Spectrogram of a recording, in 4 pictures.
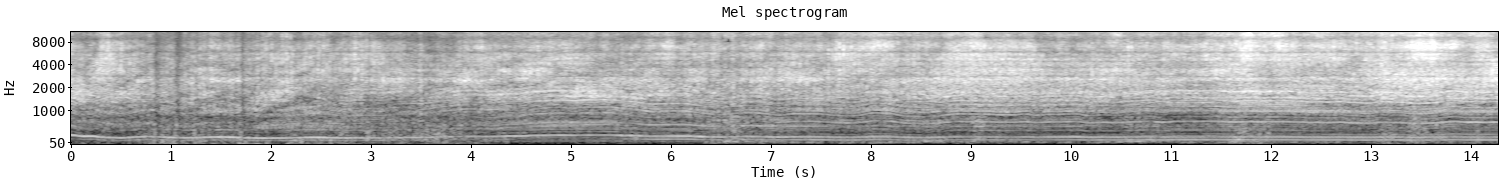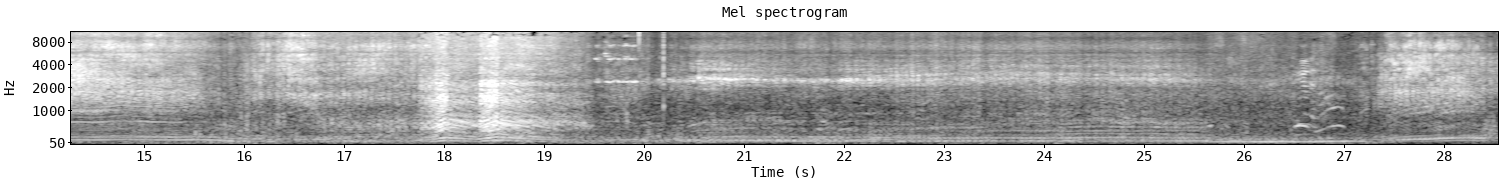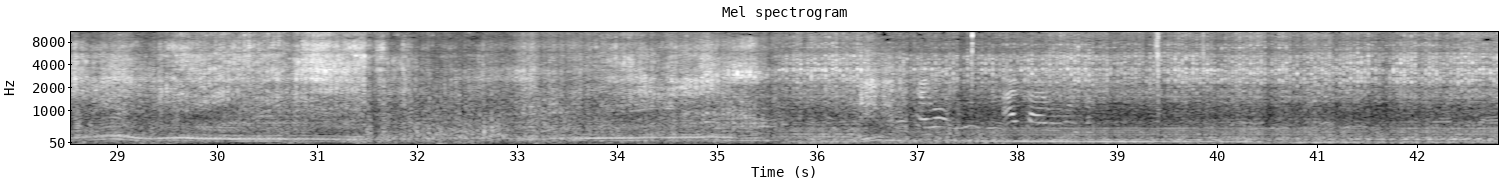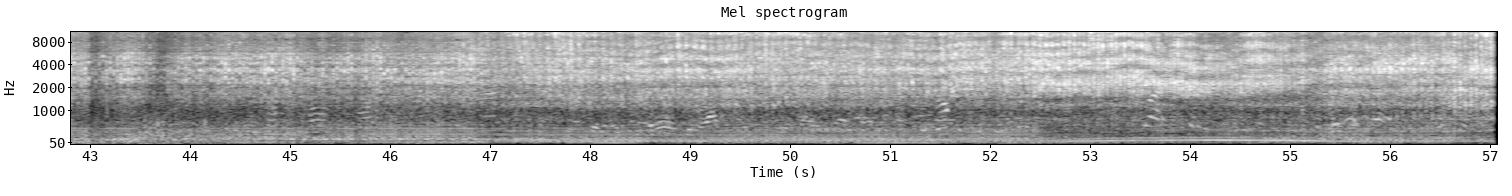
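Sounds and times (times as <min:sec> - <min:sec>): truck engines revving in mud: 0:00.0 - 0:57.0.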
